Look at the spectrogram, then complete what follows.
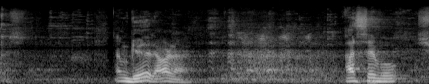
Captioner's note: laughter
